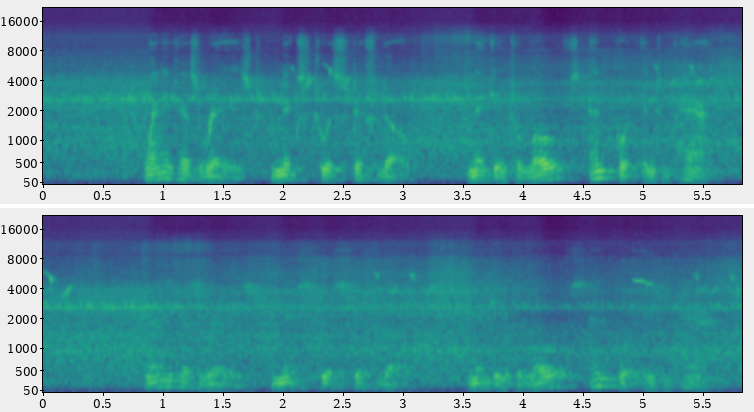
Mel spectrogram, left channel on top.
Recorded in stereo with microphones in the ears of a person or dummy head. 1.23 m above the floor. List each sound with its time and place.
0.8 s a man speaking: 60° left (ahead or behind), 0.5 m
